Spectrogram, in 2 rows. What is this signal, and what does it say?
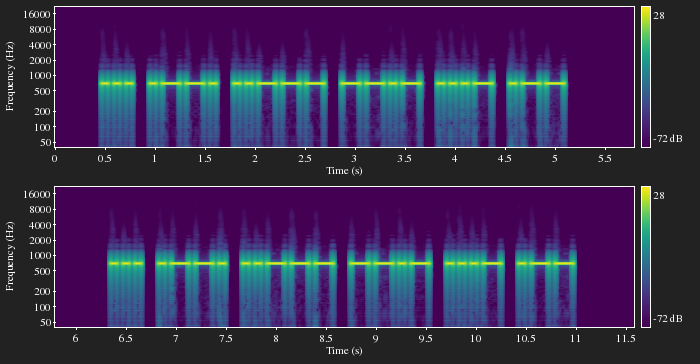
Morse code, heard as a keyed tone, about 21 wpm, 700 Hz. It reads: SP2QVW SP2QVW
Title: DXCC-100 Call Signs - 6 Characters - Repeated 3x - 20wpm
